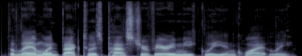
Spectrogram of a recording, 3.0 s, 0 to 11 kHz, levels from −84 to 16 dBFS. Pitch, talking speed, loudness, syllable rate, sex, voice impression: 120 Hz, 220 wpm, -19 LUFS, 5.7 syllables/s, male, very masculine, adult-like, slightly cool, sincere, slightly friendly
